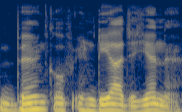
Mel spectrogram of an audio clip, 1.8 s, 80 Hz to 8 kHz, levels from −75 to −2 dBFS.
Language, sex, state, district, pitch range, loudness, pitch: Maithili, male, Bihar, Saharsa, 110-120 Hz, -16 LUFS, 120 Hz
